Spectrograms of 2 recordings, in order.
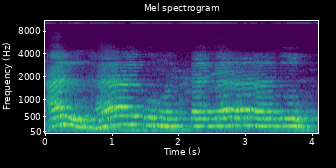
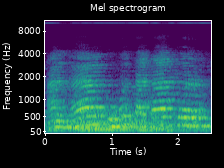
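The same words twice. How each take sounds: First: Slow drawn-out "takatsur" with a heavy r; correct thick r. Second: Quicker chanted "takatsur" ending on a thin r; wrong thin r. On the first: Teacher showing correct reading, slow thick-r chant. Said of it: "ro tafkhim". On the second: Teacher showing the mistake, thin r chant. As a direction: chant "takatsur" with a light final r. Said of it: "Jangan salah begitu". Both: Shown as a demonstration.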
